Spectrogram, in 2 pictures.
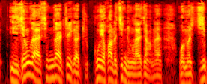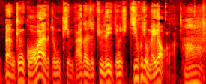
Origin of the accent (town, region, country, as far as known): China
